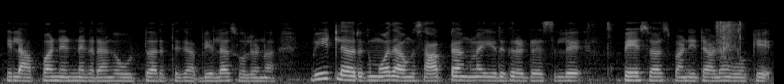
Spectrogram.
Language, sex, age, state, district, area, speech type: Tamil, female, 30-45, Tamil Nadu, Tirupattur, rural, spontaneous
